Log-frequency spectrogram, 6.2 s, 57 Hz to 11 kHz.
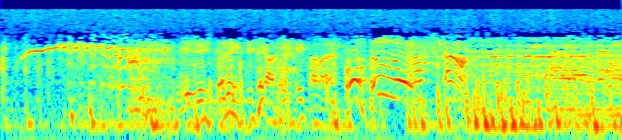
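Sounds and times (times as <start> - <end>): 
horse neighing with snorting pulses and a high quavering whinny: 0.2 - 2.2
speech: 2.0 - 6.1.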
